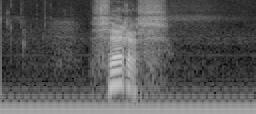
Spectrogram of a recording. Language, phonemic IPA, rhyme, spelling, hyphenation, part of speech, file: Dutch, /vɛrf/, -ɛrf, verf, verf, noun / verb, Nl-verf.ogg
- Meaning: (noun) paint; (verb) inflection of verven: 1. first-person singular present indicative 2. second-person singular present indicative 3. imperative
